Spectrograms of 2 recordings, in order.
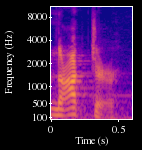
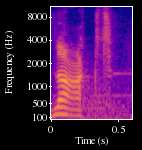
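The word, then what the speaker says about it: Nacht: German language by saying Nocturne is not noctor it's knocked like you're saying naked dead or naked of the undead or whatever like I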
